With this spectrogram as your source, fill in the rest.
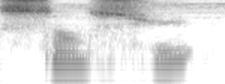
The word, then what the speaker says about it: sangsue: particulièrement compliqué à construire sangsues avec le G qui se prononce pas là puis aucun s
